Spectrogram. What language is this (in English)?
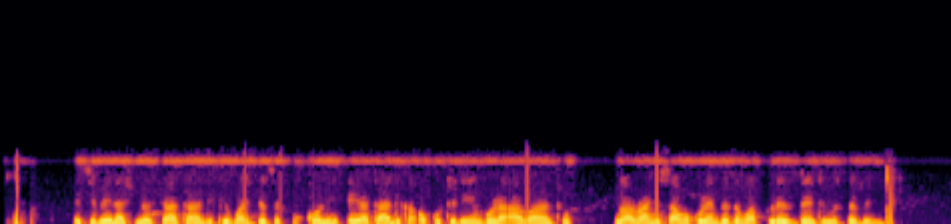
Ganda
